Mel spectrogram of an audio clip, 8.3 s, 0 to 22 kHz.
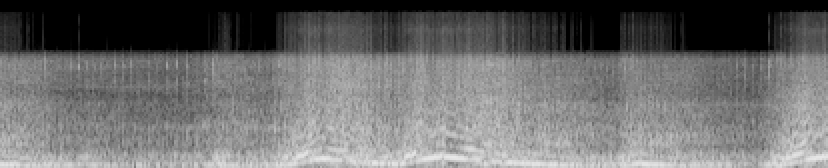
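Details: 1980 Suzuki GS550E four-cylinder with Wiseco 12.5:1 pistons, Wiseco cam, 603cc, rejetted carbs and GS650GT exhaust, second start after rebuild: crisp, even blips rising and falling with throttle, no misses or clatter; healthy and revving freely.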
